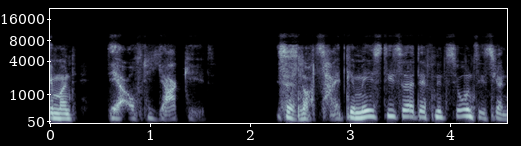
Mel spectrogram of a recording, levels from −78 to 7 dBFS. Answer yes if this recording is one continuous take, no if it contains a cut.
yes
